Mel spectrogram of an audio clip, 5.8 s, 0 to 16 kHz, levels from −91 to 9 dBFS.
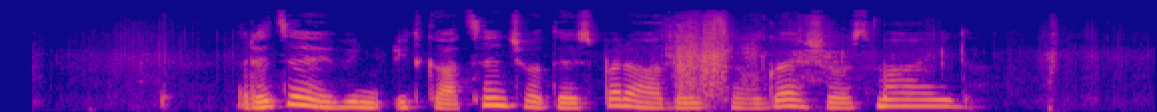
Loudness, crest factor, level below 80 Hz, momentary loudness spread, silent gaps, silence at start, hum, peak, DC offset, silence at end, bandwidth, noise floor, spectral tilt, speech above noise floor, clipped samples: -24 LUFS; 18 dB; -72 dBFS; 8 LU; none; 1.2 s; none; -8 dBFS; under 0.1%; 0.5 s; 11 kHz; -61 dBFS; -6.5 dB/octave; 38 dB; under 0.1%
